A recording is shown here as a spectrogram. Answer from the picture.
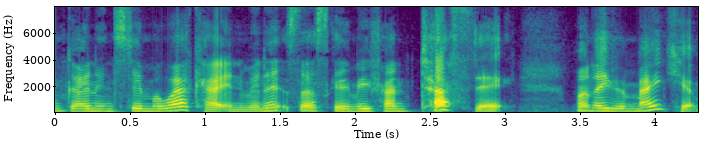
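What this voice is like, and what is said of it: Husky, deep, tired voice. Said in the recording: “my very husky, deep voice... That's what happens when you go out 2 nights in a row. You don't get a lot of sleep.”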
